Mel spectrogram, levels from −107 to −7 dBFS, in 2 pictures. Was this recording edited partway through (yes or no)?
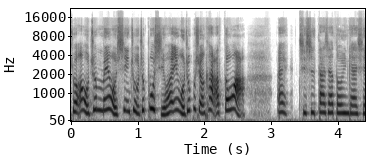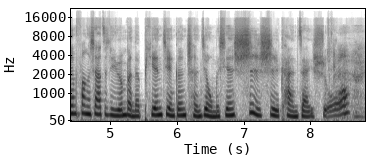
yes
